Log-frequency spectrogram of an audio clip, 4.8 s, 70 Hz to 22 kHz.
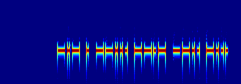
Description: Morse code, heard as a keyed tone, about 25 wpm, 700 Hz. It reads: KE7QZB
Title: USA Call Signs - 6 Characters - 2x Character Spacing - 25wpm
